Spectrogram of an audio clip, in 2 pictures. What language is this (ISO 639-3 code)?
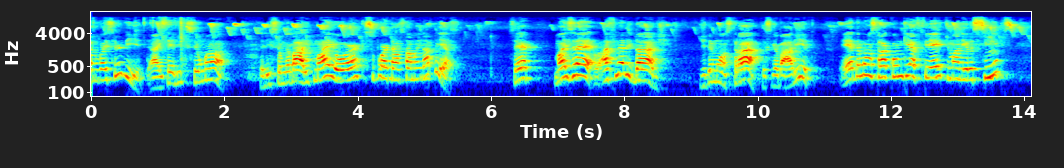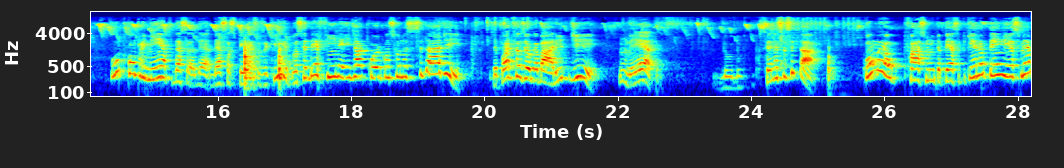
por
